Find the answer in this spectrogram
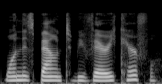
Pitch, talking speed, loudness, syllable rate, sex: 185 Hz, 260 wpm, -19 LUFS, 7.2 syllables/s, female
